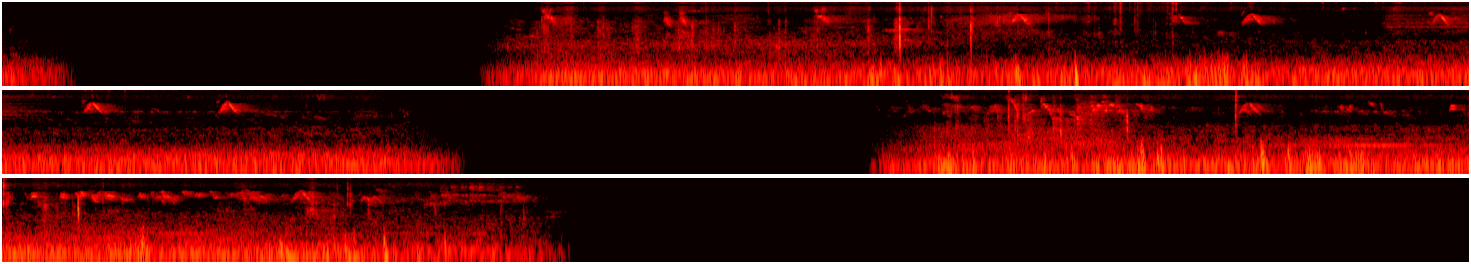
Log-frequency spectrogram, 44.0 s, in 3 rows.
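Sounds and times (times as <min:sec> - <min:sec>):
steady low rumble: 0:04.9 - 0:19.2, 0:23.5 - 0:34.9
songbirds chirping: 0:05.0 - 0:18.2, 0:23.5 - 0:35.0.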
